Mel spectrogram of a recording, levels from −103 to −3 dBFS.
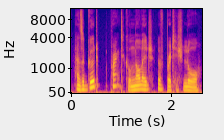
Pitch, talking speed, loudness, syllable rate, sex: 130 Hz, 180 wpm, -19 LUFS, 6.3 syllables/s, male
